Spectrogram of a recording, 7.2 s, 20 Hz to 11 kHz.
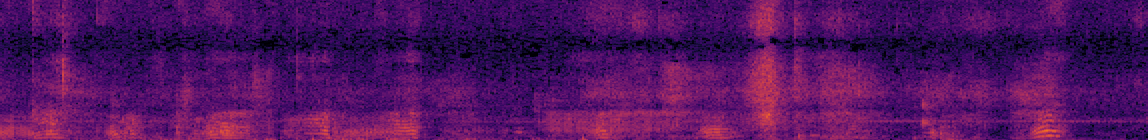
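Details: Blue Great Dane puppies from litters born in April 2023: soft, wavering whimpers and short whiny cries come in uneven bursts indoors, with a sharper squeal near the end.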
